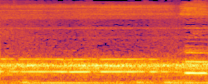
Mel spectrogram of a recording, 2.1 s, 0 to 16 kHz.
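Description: Music played through a Cerwin Vega XLS15 tower speaker and CLSC12S subwoofer, heard in the room: a held melody note over a steady deep bass, moving to a new note near the end.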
